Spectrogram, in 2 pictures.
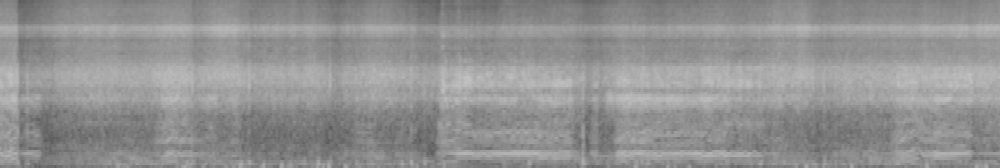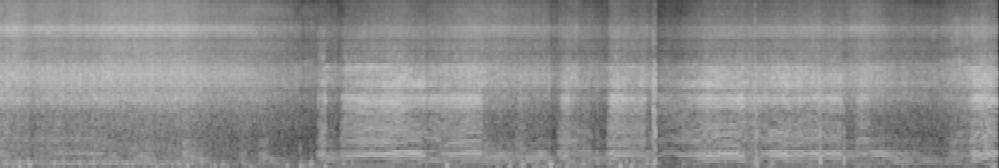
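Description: Motocross bike's engine running hard close to the helmet, revving up and dropping again over and over as the rider accelerates and backs off around the dirt track.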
